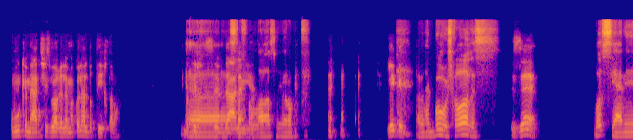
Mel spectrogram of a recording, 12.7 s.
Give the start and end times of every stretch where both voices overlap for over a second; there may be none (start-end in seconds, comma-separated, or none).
3.7-5.2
